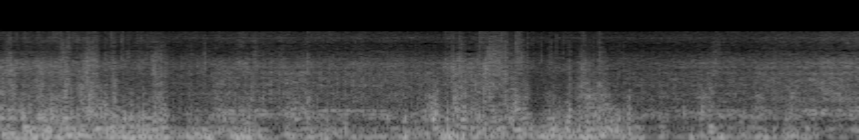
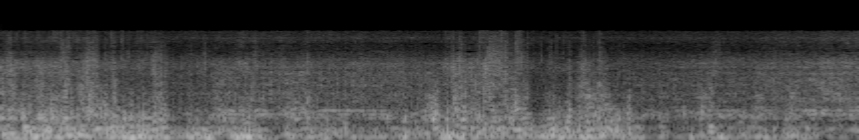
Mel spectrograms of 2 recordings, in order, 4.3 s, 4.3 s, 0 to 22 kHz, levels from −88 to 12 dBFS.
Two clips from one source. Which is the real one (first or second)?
second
